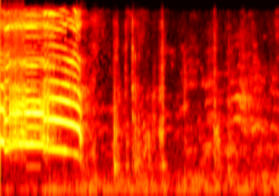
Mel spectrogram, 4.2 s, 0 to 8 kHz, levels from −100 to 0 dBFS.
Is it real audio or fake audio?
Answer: real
